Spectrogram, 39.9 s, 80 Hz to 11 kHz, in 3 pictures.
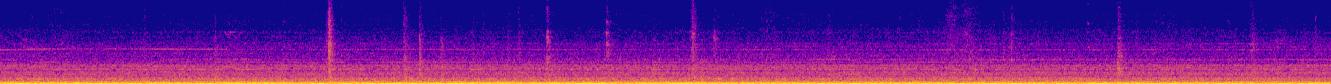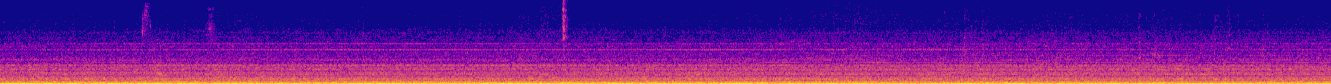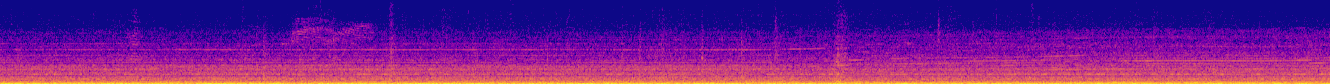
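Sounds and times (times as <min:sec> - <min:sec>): airplane cabin rumble: 0:00.0 - 0:39.9
faint steady whining tones: 0:16.8 - 0:39.9.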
